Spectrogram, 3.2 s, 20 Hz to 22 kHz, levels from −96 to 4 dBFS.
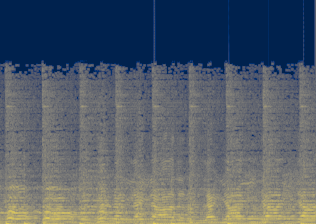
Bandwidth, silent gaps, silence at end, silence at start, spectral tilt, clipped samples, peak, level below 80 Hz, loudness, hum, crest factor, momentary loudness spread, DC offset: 16 kHz; none; 0 s; 0 s; -4.5 dB/octave; under 0.1%; 0 dBFS; -22 dBFS; -14 LUFS; none; 14 dB; 2 LU; under 0.1%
